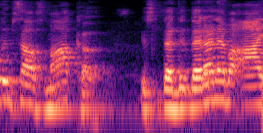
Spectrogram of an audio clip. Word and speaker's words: Mako: I got to say it like the New Zealanders say cuz when I say Mako for me it's a Makeo shock, right? But they say Marco.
